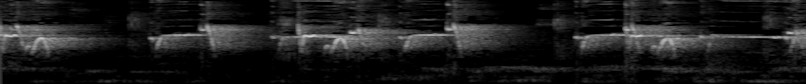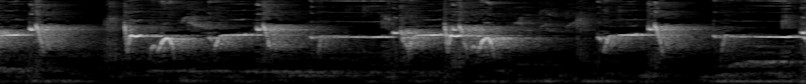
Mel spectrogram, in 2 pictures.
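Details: Prinia with red head, fighting, pours out continuous bursts of whistles and rasping buzzes, phrases tumbling every half second with occasional brief breaks.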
